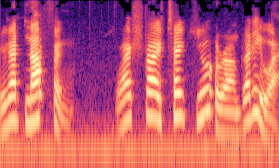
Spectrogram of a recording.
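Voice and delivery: talking through a full mouth of food. Narrator of a second-person scene voicing a speaker as bones crunch: talking with a full mouth. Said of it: "And through like a full mouth".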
